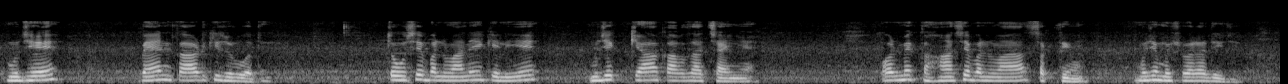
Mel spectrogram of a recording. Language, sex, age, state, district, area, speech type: Urdu, female, 60+, Delhi, North East Delhi, urban, spontaneous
